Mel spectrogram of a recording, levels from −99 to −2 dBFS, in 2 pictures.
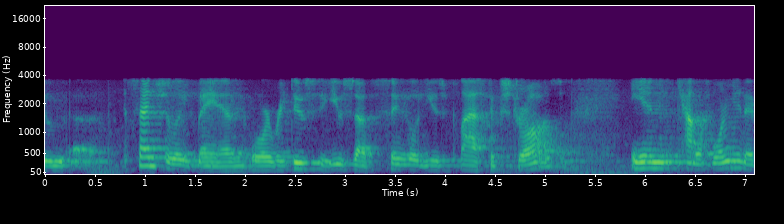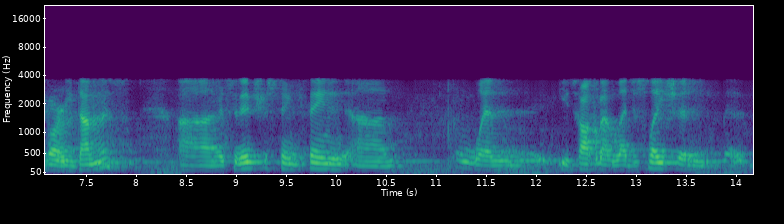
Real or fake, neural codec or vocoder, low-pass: fake; codec, 16 kHz, 2 kbps, X-Codec, HuBERT features, trained on general audio; 3.6 kHz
